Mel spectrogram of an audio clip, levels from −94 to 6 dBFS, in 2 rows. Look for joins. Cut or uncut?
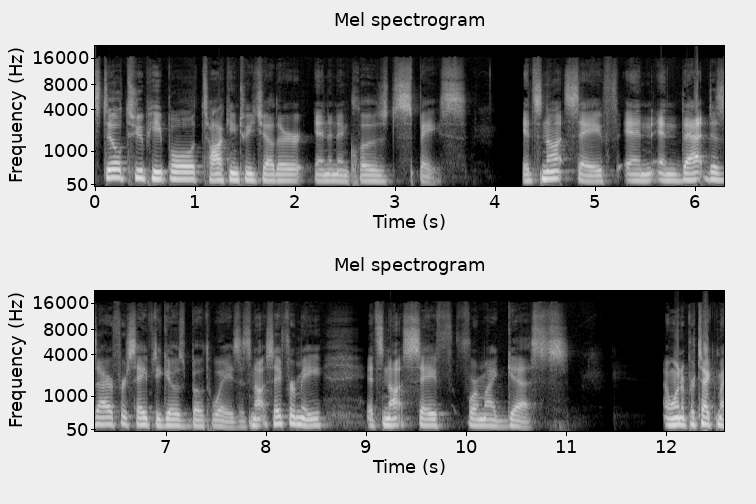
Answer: uncut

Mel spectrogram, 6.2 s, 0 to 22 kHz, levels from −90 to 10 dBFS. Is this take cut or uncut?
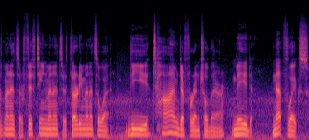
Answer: uncut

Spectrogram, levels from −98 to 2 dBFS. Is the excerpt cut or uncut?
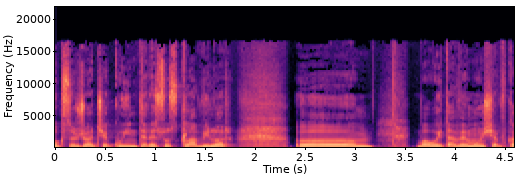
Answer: cut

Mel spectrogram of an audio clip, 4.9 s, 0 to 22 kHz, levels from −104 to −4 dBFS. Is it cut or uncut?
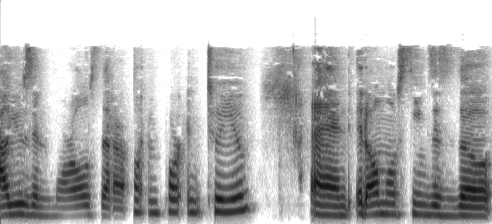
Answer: cut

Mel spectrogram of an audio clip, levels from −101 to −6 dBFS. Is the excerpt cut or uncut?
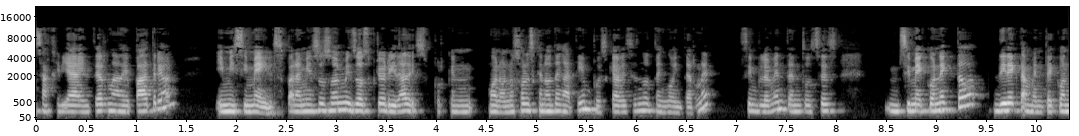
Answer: uncut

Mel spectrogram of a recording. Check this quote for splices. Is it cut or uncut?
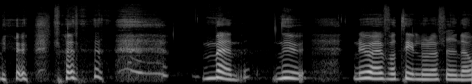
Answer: uncut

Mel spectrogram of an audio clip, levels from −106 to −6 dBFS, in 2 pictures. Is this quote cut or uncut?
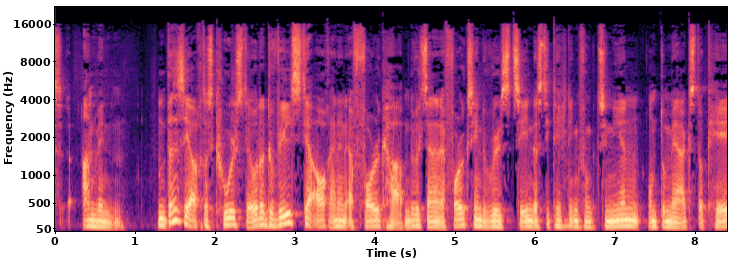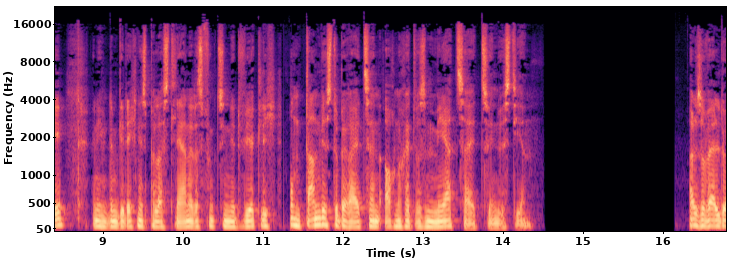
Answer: uncut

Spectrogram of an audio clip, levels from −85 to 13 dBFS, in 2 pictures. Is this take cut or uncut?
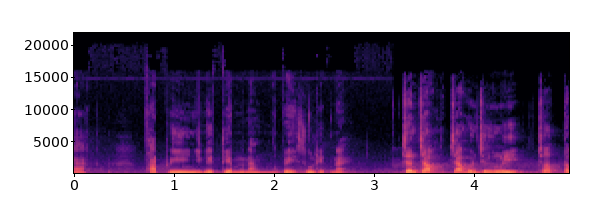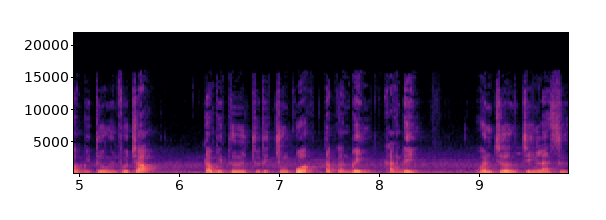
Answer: cut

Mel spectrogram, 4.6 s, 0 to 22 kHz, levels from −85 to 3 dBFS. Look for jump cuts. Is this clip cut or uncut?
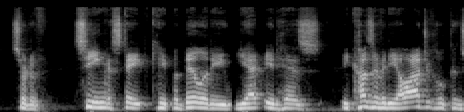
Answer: cut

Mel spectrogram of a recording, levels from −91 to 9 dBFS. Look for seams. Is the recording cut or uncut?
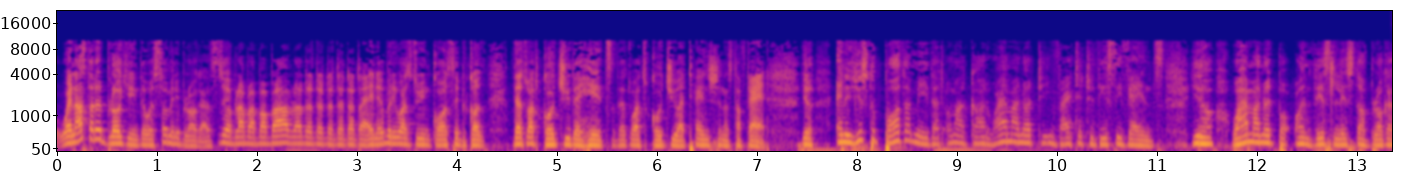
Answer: cut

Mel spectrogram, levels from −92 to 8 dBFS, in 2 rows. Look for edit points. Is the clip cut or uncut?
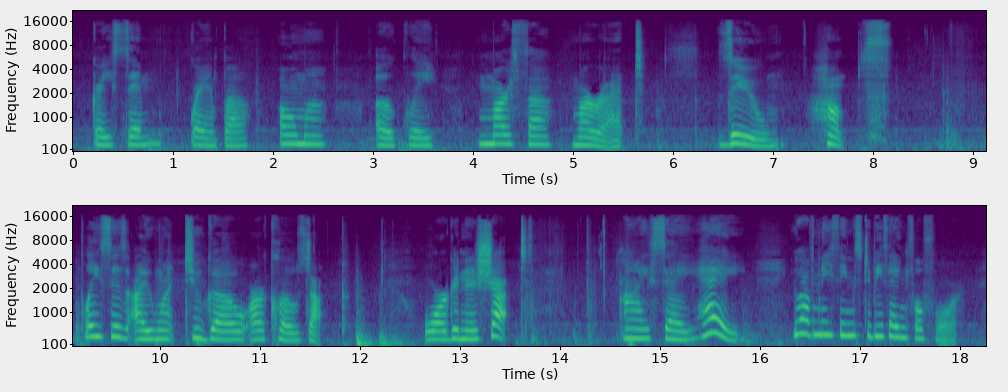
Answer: cut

